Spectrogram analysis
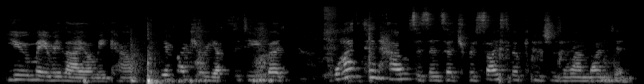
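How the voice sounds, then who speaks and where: A woman's voice: medium pitch, normal speed, very noisy, close to an everyday voice. A woman playing a polite, earnest young English solicitor in an amateur dramatic read, speaking formally. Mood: deferential.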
